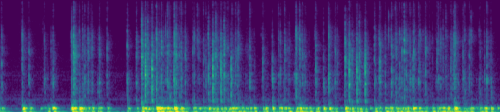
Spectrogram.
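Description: Fingertips of both hands type rapidly on a full-size black plastic membrane keyboard with hollow keys resting on a dark desk. The sound is a dense stream of short, dull plastic taps with a low, thumpy body and quick decay, punctuated by brief lulls and a few louder clacks.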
